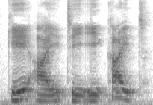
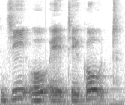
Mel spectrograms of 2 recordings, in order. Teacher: velar sound back of the tongue touches soft palate that is vellum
